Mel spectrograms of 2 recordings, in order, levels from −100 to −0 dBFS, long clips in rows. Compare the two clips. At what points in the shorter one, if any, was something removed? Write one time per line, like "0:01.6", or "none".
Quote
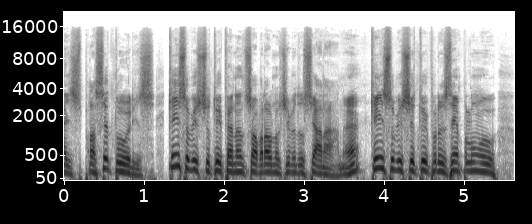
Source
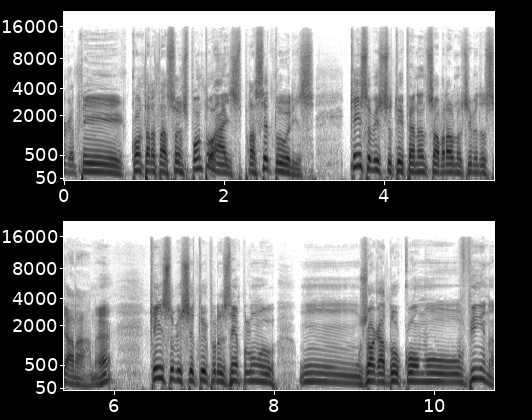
0:01.2
0:03.8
